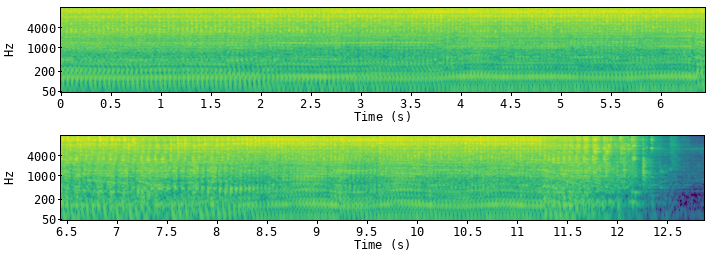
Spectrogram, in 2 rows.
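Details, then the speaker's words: Pioneer BS200 paint line striper engine after repair, freshly fueled: it catches and settles into an even single-cylinder chug with no misses, healthy, with no carburetor adjustment needed. "okay that sounded good yeah baby all right I'm going to finish putting this back together since it's started up"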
